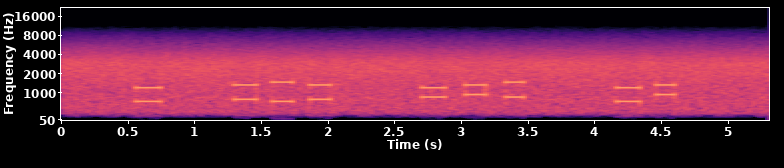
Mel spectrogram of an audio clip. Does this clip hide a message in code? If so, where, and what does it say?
Yes: DTMF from 0.6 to 4.6 s, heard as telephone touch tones, dialled by hand, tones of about 160 ms, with radio hiss and a squelch burst at the end. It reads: 1 535 709 10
